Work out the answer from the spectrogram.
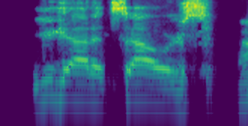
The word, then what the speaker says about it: Sauers: I didn't ask you about pronouncing your last name, man. Did I get it right or wrong? You got it, Sauers.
